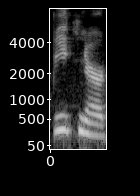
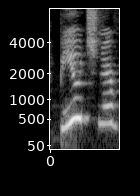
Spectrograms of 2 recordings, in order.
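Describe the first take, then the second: First: The surname is said as Beekner. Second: The surname is not said as Beekner. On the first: The speaker calls it right. "my last name is Beekner" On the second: The speaker calls it wrong. "have mispronounced my last name"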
